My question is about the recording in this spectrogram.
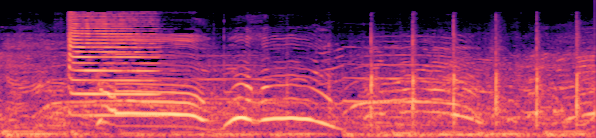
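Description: Air horn blast, about a second long, starting half a second in: the signal for runners to start the half marathon. It is followed by whoops and cheers from the runners.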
